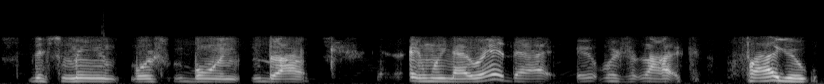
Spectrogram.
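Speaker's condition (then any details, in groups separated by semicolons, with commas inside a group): Cerebral palsy; cerebral palsy from birth, 32 years since onset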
